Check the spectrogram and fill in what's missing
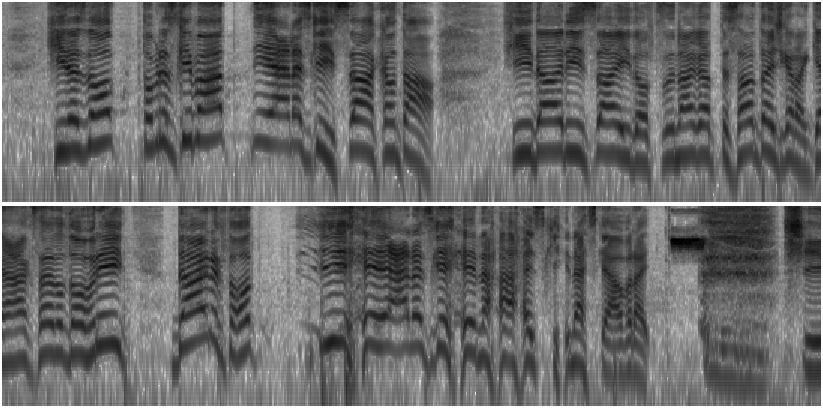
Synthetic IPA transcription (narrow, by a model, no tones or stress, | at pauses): çid̪asɨnot̪obiɾes̬kʲibaanajs̬ɨ̥kʲisaːkaɯ̃nt̪açid̪aɾʲisaid̪ot͡sɨnaɡat̪ːe̞s̬ãnait͡ɕikaɾaɡʲakɯ̥sajd̪ot̪oɸɯɾʲi | d̪ajɾek̟t̪o | anajs̬ɨkʲinaisɨ̥kʲinajsɨ̥kʲiabɯɾai | ɕi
